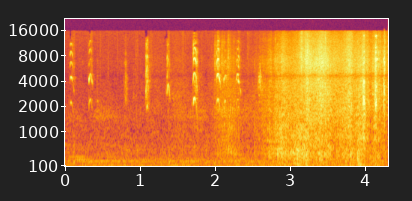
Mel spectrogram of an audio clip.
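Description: Small birds chirping: about six short high chirps spread over the first two and a half seconds, then a rustling noise that swells over the last second and a half.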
